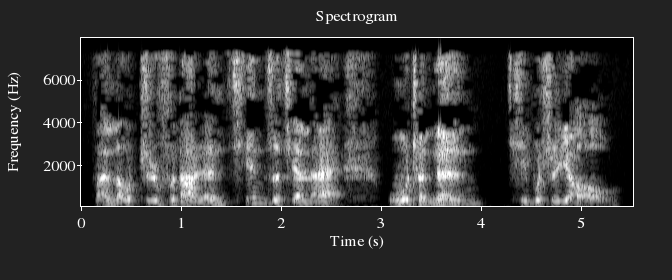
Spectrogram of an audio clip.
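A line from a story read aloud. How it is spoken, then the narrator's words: Calm, faint smile. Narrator (Chinese): 吴承恩淡然一笑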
